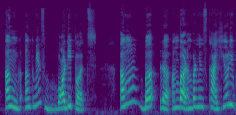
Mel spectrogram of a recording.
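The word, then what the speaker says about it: अंबर: Ambar. Ambar means sky. Here you can see that pronunciation is but here these 3 pronounced like ang. Okay, here sound is ambar, not angvar.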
